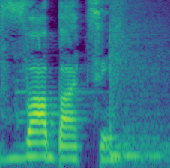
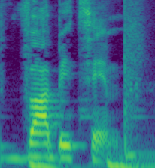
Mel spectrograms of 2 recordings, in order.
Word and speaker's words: verbatim: And the word verbatim, some people pronounce it as verbatim. But the real pronunciation of that word is verbatim. Verbatim, as in verbatim, verbatim. That's how it should sound.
